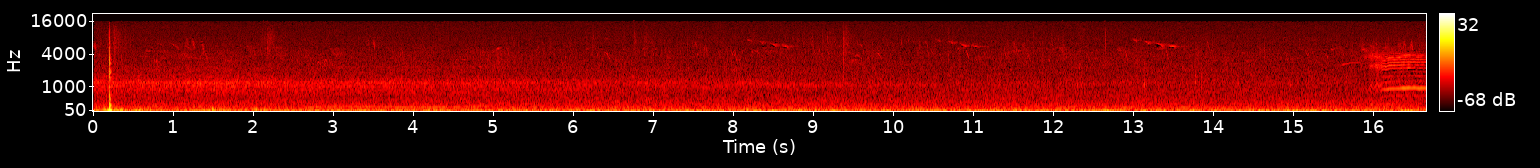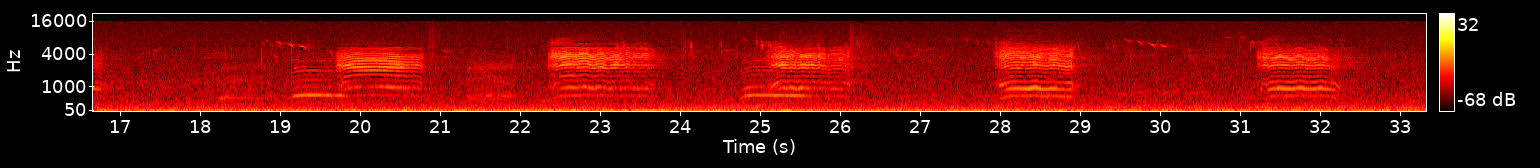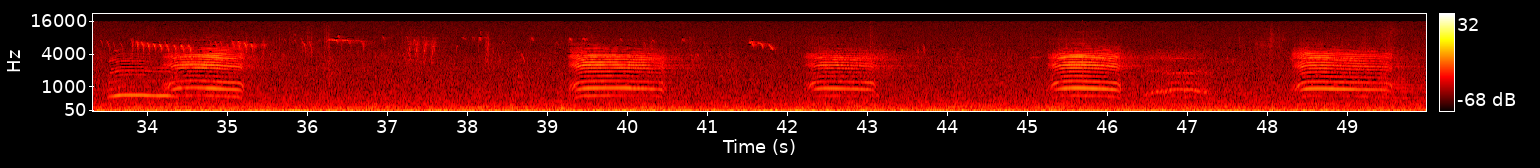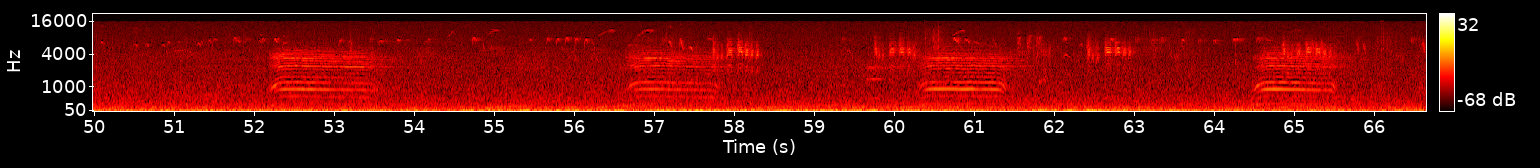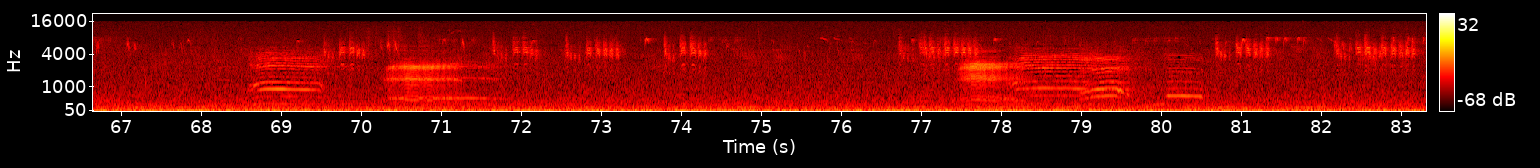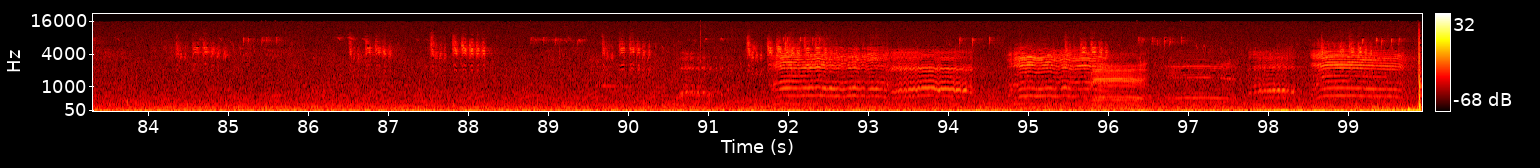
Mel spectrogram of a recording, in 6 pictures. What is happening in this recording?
Farm in early afternoon (Sheeps, Dog, Birds...)
A farm in Portalegre, Portugal. You can hear sheeps, a dog in the distance, birds...
Recorded with a Zoom H1n.
field-recording, dog, soft, nature, cold, ambiance, bird, bleat, wind, bark, ambient, light, trees, sheeps, bleating, barking, leaves, forest, winter, birds, fie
